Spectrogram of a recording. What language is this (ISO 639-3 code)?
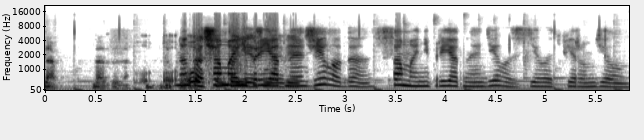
rus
